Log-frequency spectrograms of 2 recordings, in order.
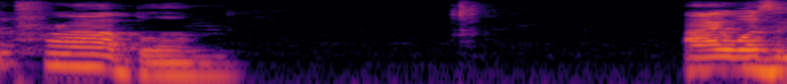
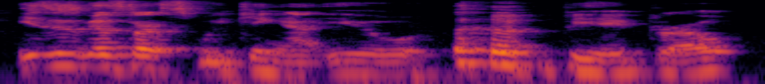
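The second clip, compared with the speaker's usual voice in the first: normal talking voice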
